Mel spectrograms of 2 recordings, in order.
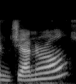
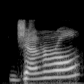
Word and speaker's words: general: Okay, so when you do your G, the G sound for general, it should Yes. be general, because I'm hearing general.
